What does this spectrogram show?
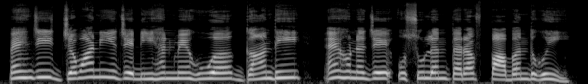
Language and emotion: Sindhi, neutral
